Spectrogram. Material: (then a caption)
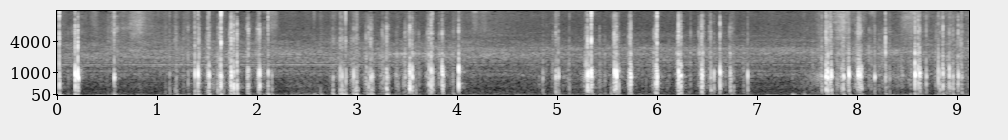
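Plastic. Fingernails scratch across the bristles of a blue plastic paddle hairbrush held by its handle. Quick, dry flicking and scraping bursts come in uneven clusters, each one short and crisp with a bright edge. Brief quiet gaps separate the bursts.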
